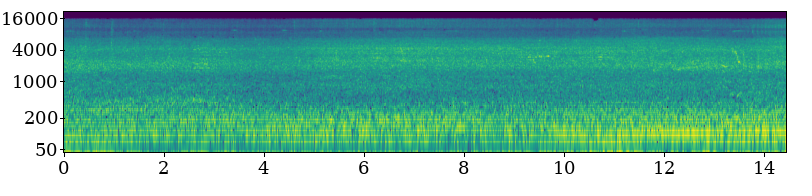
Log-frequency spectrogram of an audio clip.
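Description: Small hatchback car's engine running at low speed while it manoeuvres, over a steady outdoor traffic hum. The low engine hum grows louder in the last few seconds as the car comes closer.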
